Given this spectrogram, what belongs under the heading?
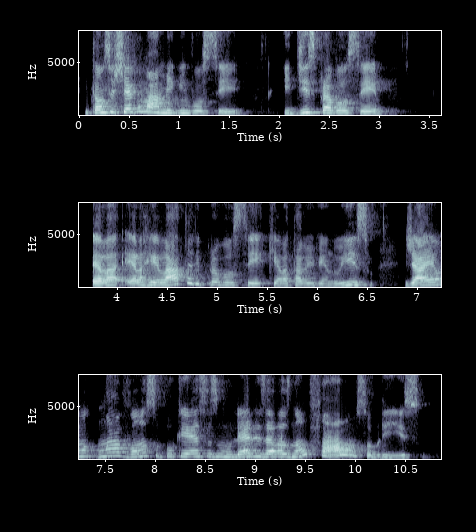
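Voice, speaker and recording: A woman's voice: a little high, lively intonation, brisk, a bit bright. A woman, a guest speaker giving earnest, instructive advice straight to the listener. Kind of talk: explanatory talk giving advice.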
